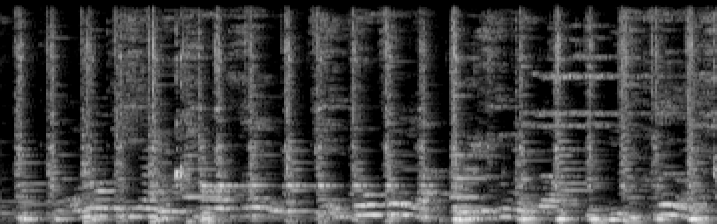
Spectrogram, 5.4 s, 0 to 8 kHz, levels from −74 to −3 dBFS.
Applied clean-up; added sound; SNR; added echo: classical method WPE with log-MMSE.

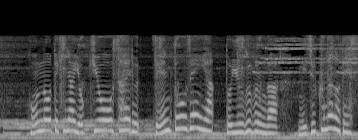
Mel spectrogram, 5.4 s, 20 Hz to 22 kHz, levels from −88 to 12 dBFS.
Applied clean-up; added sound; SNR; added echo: none; none; none; none.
